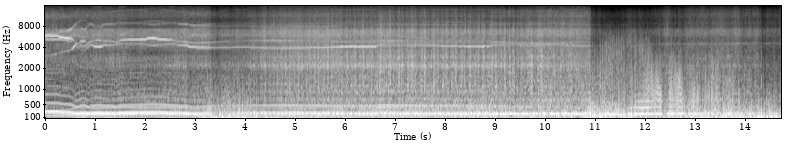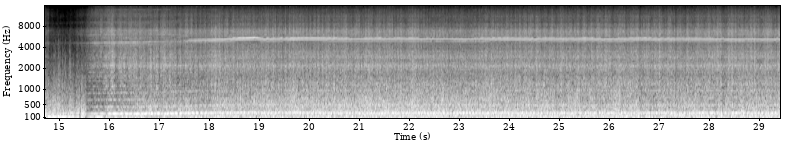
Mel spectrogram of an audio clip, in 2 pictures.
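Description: Multirotor drone's electric motors and propellers heard from its onboard camera: a steady buzzing hum with a thin high whine, over wind rush. The pitch wavers during the first few seconds as it climbs away, and the sound thins briefly about halfway through.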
